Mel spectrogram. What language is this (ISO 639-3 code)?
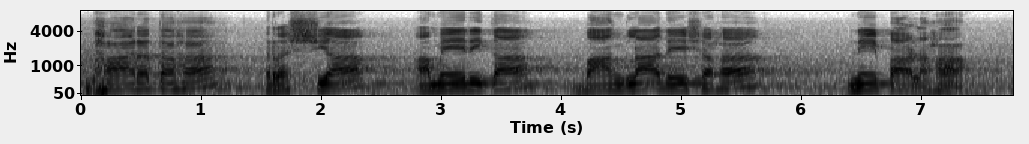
san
